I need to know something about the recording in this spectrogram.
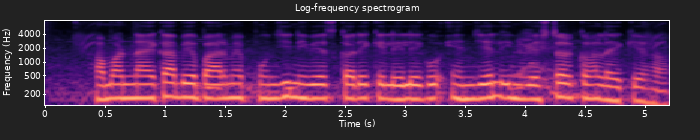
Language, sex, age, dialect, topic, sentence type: Magahi, male, 25-30, Western, banking, statement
